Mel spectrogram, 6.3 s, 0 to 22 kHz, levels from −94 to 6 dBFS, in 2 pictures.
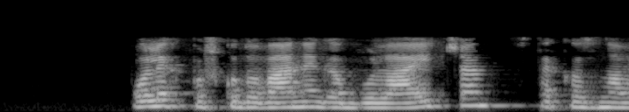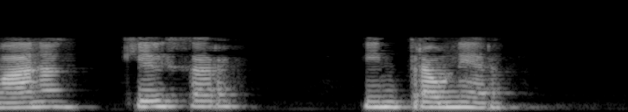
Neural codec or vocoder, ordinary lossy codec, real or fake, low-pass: none; AAC, 32 kbps; real; 5.4 kHz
